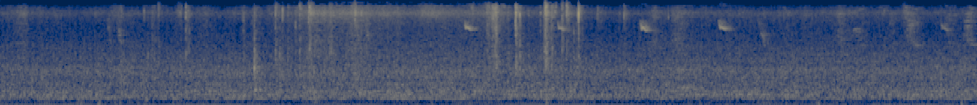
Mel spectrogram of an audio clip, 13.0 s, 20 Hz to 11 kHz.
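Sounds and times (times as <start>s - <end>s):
steady background hiss: 0.0s - 13.0s
small bird chirping: 6.2s - 6.5s, 8.5s - 8.8s, 9.5s - 10.3s, 11.3s - 13.0s.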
